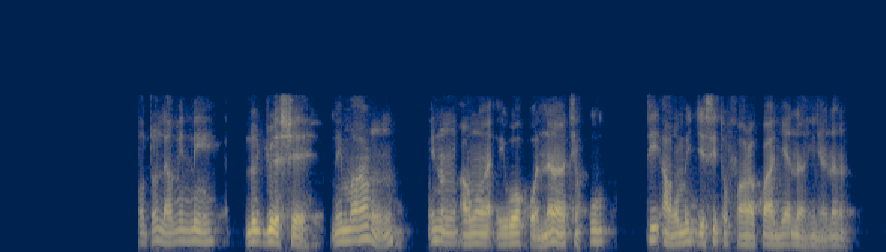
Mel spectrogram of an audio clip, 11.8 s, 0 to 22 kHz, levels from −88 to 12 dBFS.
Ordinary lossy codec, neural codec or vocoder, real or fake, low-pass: MP3, 48 kbps; codec, 16 kHz, 0.8 kbps, ZipCodec; fake; 5.4 kHz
